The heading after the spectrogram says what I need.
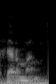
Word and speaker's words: Herman: Germán es alemán el nombre, es con H, pero bueno, se pronuncia Germán. Me pueden decir Herman igual porque...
